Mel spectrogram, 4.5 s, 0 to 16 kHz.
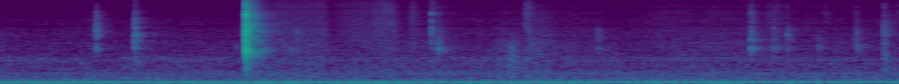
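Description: Respiratory belt clip clicking onto a NOX T3 sleep monitor: one sharp click about a second in, with a few fainter ticks from the belt and clip being handled, over a steady low hum.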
